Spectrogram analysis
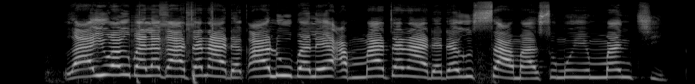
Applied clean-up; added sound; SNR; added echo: none; Camera; 15 dB; none.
